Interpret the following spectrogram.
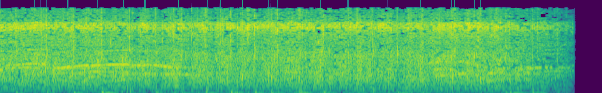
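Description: Audience applauding, with voices calling and cheering through the clapping, cut off suddenly near the end.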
